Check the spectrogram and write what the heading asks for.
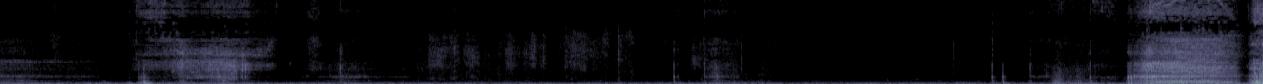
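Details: Snoring from a sleeping person.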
